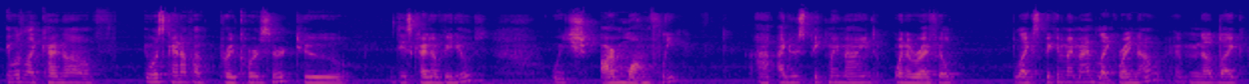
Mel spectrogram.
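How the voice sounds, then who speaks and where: A young woman with a Mexican accent, native Spanish speaker, talking through a reflective personal vlog in a halting way with many restarts. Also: a bass voice, rough recording. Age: young adult. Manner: hesitant, halting, frequent restarts and fillers. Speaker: vlogger. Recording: steady background noise.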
